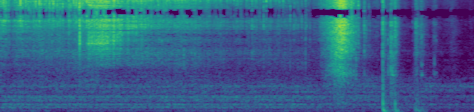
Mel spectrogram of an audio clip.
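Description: Small drain-cleaner granules poured from a plastic bottle into its plastic screw cap, a light pattering hiss, louder briefly about five seconds in. Then two or three dull knocks as the bottle is set down on the sink drainer.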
